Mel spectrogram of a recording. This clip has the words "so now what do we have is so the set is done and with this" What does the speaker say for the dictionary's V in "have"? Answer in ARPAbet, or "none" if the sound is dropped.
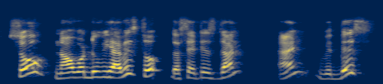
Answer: V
